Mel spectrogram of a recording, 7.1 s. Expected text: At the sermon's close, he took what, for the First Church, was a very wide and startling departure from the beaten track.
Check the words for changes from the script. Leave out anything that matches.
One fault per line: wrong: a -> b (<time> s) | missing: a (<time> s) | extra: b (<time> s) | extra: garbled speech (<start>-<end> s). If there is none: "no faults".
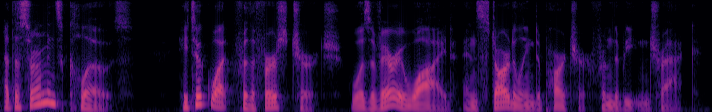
no faults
